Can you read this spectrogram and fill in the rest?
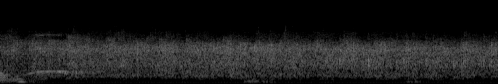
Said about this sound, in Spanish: Amén. Dale un aplauso.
